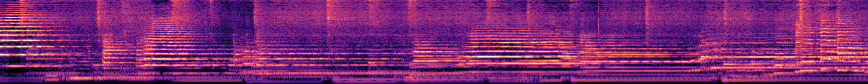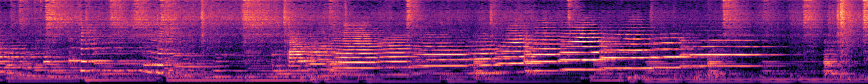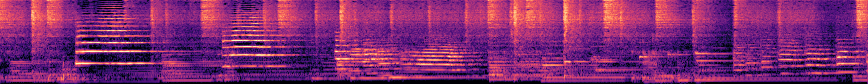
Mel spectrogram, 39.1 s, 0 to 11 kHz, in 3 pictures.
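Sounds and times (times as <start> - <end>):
jazz trumpet: 0.0 - 39.0
low sustained bass notes: 0.0 - 39.0.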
